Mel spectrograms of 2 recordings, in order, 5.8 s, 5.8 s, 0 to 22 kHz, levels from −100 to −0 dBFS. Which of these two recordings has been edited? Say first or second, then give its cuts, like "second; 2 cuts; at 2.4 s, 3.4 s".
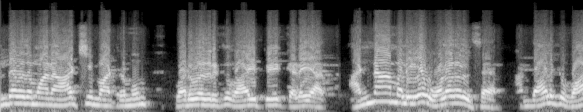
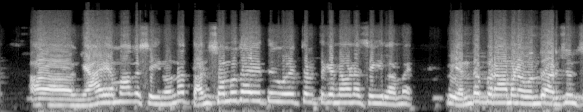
first; 1 cut; at 3.4 s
